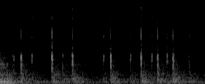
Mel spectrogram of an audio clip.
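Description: Stylus tapping on a tablet screen while handwriting, a quick, irregular run of light ticks.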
